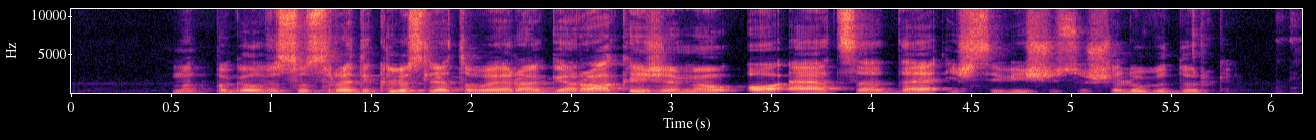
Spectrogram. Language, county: Lithuanian, Vilnius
